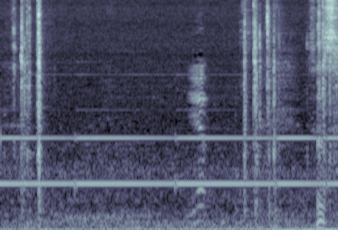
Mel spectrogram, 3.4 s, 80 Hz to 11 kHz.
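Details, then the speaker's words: Mach 1 after a new fuel pump and filter were fitted in a gas station parking lot: a steady, even electric hum under clicks and handling noise as the pump primes. Fuel pump working normally. "it sounds like the pump's working. Yeah. Alright, well that was pretty successful."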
